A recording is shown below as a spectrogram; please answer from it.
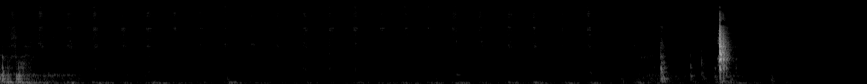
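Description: A toothbrush brushing out the CDC and dubbing fibres of a shrimp fly held in a vise: light scratchy strokes, about three a second. Near the end come two sharp knocks, the second the loudest sound.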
